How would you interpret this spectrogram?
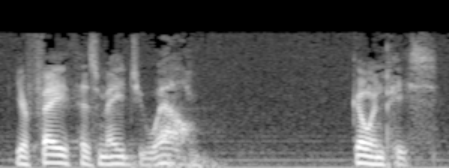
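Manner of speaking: soft, slow and gentle; tender blessing. Acted. Jesus gently sending the healed woman away in peace, softly. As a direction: speak it like a quiet blessing.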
